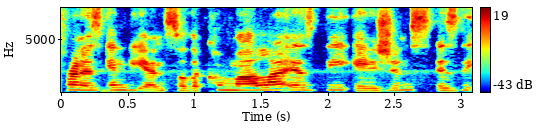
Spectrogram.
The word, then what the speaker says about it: Kamala: So she's saying, no, that's not how you pronounce it. It's coma. I hope I'm saying it right.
